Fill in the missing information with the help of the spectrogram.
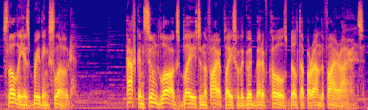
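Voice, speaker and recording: A man with a low voice narrates an epic fantasy tale. His delivery is measured and deliberate, shaped like dramatic scripted storytelling. Faint music plays behind him. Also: animated, a bit bright. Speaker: audiobook narrator.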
